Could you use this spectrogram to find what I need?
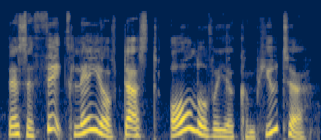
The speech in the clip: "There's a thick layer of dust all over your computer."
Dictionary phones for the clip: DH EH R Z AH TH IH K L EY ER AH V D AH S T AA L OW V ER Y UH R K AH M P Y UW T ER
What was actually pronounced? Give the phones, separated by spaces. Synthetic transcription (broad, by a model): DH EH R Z AH TH IH K L EY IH AH V D AH S T AA L OW V ER Y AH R K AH M P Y UW T ER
